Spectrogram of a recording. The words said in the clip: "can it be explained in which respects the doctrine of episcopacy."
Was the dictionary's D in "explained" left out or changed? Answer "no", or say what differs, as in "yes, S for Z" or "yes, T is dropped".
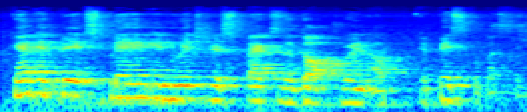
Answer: yes, D is dropped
